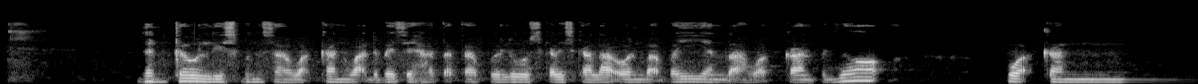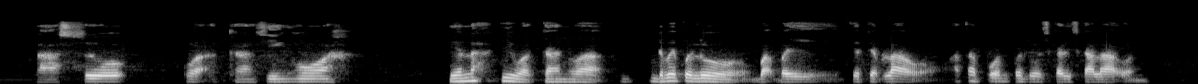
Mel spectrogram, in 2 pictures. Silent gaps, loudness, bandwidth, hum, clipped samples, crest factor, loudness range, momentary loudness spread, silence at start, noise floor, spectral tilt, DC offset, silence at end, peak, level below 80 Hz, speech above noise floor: none; -17 LUFS; 8 kHz; none; under 0.1%; 18 dB; 4 LU; 11 LU; 0.1 s; -70 dBFS; -5.5 dB/octave; under 0.1%; 0.55 s; 0 dBFS; -60 dBFS; 54 dB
